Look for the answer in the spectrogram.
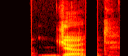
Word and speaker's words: JWT: Que según el estándar MFC no se pronuncia así, se pronuncia JOT.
